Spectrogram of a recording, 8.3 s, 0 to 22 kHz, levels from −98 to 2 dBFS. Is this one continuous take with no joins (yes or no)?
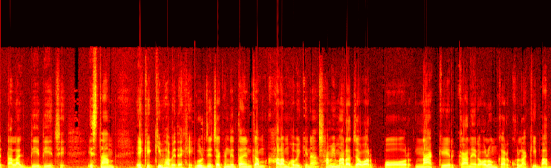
no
